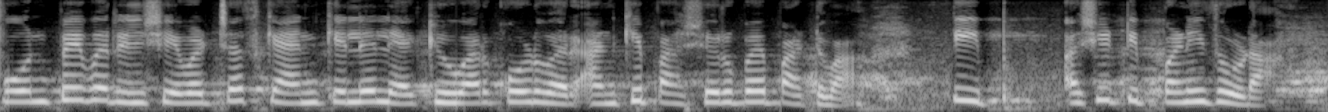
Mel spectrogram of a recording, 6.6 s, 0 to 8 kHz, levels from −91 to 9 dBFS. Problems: none marked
